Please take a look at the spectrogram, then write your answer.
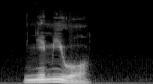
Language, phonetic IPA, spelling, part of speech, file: Polish, [ɲɛ̃ˈmʲiwɔ], niemiło, adverb, Pl-niemiło.ogg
